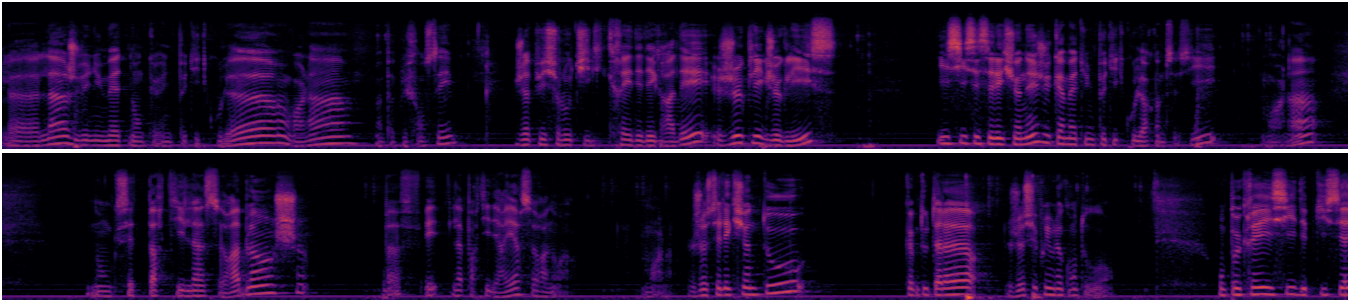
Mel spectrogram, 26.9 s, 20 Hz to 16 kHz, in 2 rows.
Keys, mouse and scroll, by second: 2.1 click, 3.9 click, 6.4 click, 7.4-9.2 drag, 11.1 click, 12.5 click, 15.3 click, 17.2 click, 18.3 click, 19.6 click, 23.5-24.9 shift+drag.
